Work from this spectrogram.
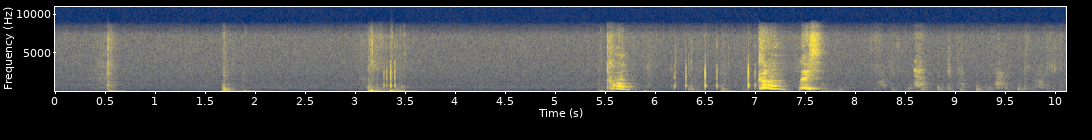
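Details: Female Alaskan Malamute indoors on Christmas morning, 25 December 2012, enjoying one of her presents: a few low thumps, then short wavering whiny moans rising and falling, with soft rustling in between.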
